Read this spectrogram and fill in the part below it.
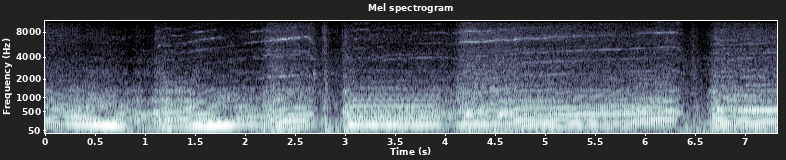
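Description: A rally car engine revs hard, rising and dropping in pitch as gears change.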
